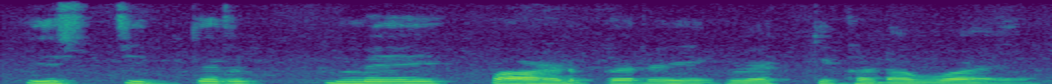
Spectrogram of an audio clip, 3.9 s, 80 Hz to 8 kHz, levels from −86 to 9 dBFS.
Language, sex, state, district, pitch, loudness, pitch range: Hindi, male, Uttar Pradesh, Saharanpur, 155 Hz, -16 LUFS, 140-180 Hz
